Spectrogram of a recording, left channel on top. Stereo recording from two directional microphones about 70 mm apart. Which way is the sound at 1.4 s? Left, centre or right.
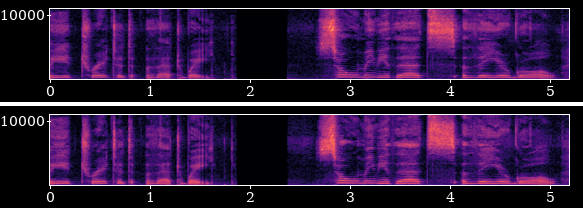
Right.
